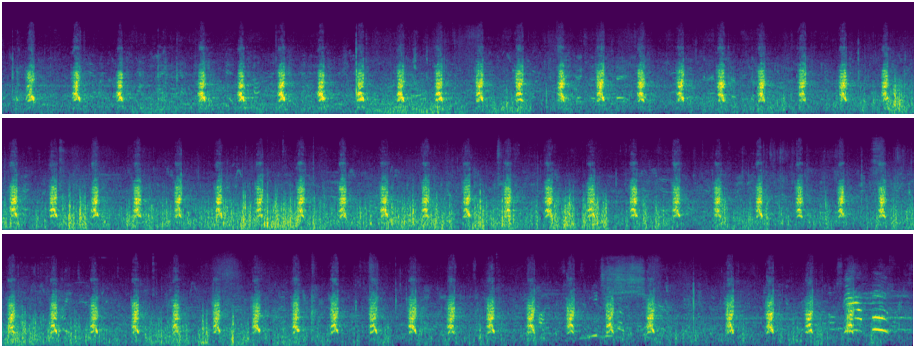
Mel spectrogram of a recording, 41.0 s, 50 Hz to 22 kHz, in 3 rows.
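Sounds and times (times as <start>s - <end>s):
dog barking: 26.2s - 37.2s.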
